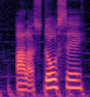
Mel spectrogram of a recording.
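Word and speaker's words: alas dose: It's spelled D-O-C-E. And in Filipino, it is D-O-S-E. So again, 12 o'clock is a las doce, spelled A-L-A-S space D-O-S-E. So a las doce, literally almost the exact same thing as Spanish.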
